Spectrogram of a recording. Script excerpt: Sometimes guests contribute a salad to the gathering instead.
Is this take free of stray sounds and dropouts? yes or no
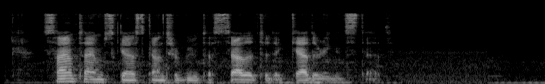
yes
